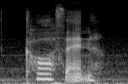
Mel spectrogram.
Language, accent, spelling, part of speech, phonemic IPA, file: English, US, coffin, noun / verb, /ˈkɔfɪn/, En-us-coffin.ogg
- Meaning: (noun) 1. A closed box in which the body of a dead person is placed for burial 2. The eighth Lenormand card 3. A casing or crust, or a mold, of pastry, as for a pie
